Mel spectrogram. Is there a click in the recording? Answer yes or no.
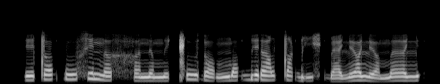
yes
